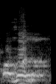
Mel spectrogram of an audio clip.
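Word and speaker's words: Uhud: अज़मत सहाबा की मुनासिबत से, जंग बदर की मुनासिबत से, ग़ज़वा उहुद हम और आप जानते हैं जिसका प्रोनाउंसिएशन अहद भी है, लेकिन असल ये है उहुद, जो सन 3 हिजरी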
